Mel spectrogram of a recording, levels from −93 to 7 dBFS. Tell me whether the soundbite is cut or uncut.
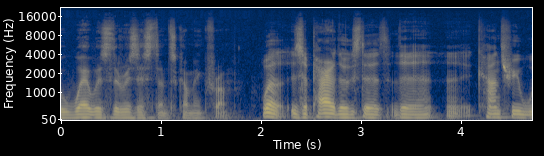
cut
